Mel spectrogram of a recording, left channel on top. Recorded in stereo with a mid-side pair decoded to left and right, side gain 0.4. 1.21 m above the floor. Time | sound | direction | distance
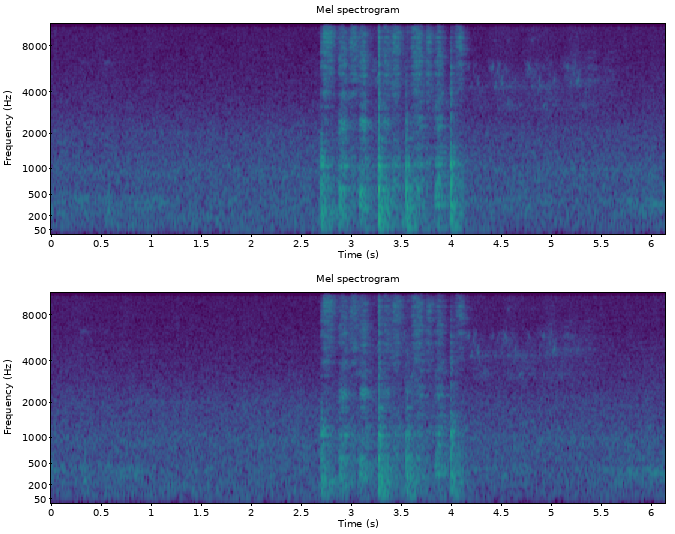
2.7 | writing | 50° left | 0.7 m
